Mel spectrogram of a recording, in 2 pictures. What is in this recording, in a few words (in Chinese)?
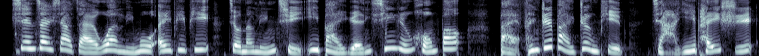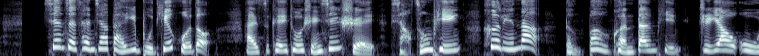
推广广告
